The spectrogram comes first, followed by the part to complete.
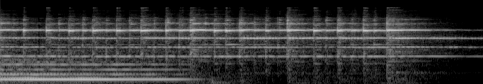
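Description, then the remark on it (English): A bright bell rings during a ghost hunt as spirits are asked to give a hint, in a rapid, steady tremolo for several seconds, its shimmering metallic overtones sustaining loudly before fading out near the end. No voices accompany it. “Give us a hint by ringing a bell.”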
